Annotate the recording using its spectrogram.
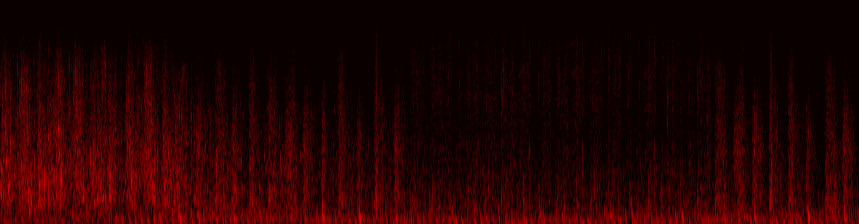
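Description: Footsteps crunch steadily over sand and grass.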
